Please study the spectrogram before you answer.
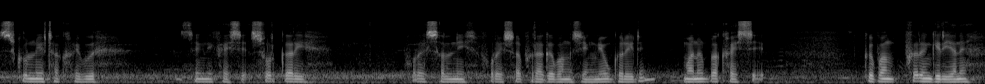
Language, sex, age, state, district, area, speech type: Bodo, male, 30-45, Assam, Baksa, urban, spontaneous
